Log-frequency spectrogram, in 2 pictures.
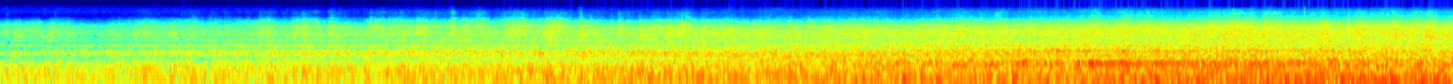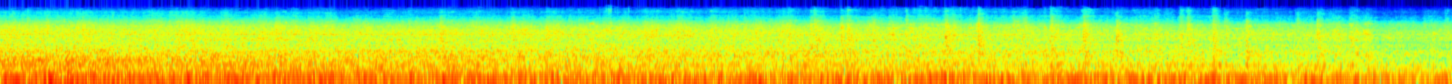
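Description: Train running past, its wheels clattering over the rail joints above a low rumble that grows louder over the first ten seconds or so, then holds, easing slightly near the end.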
